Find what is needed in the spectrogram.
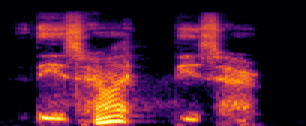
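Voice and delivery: put-on ASMR-style voice, very high pitched. Jokingly showing the microphones to the other speaker: put-on ASMR voice. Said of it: "Should I go into my A S M R voice?".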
